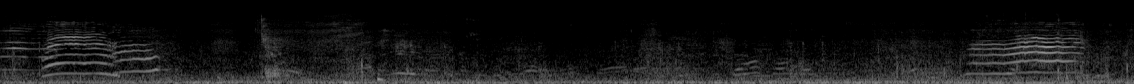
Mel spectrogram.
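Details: Cats met outdoors; two short bursts of rising-and-falling meows, one near the start and one near the end, separated by a stretch of low background rumble, with a person speaking Turkish nearby.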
